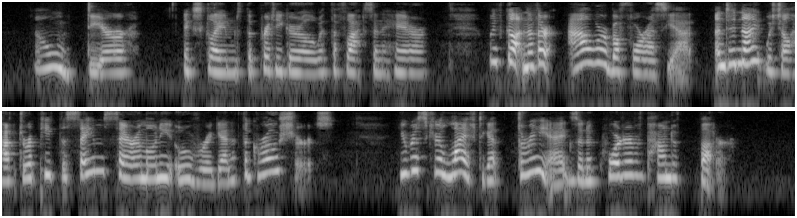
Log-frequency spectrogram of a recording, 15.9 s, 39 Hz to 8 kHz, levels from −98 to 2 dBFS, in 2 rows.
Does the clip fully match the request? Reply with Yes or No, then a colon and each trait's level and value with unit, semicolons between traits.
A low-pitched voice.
No: very high, 255 Hz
